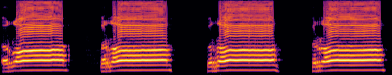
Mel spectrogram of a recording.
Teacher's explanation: اس کو موٹا پڑا جائے گا، ایک الف کے بقدر کھینچیں گے را را را را، اس کو رے نہیں پڑھیں گے، اس کو رے نہیں پڑھیں گے بلکہ را را۔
